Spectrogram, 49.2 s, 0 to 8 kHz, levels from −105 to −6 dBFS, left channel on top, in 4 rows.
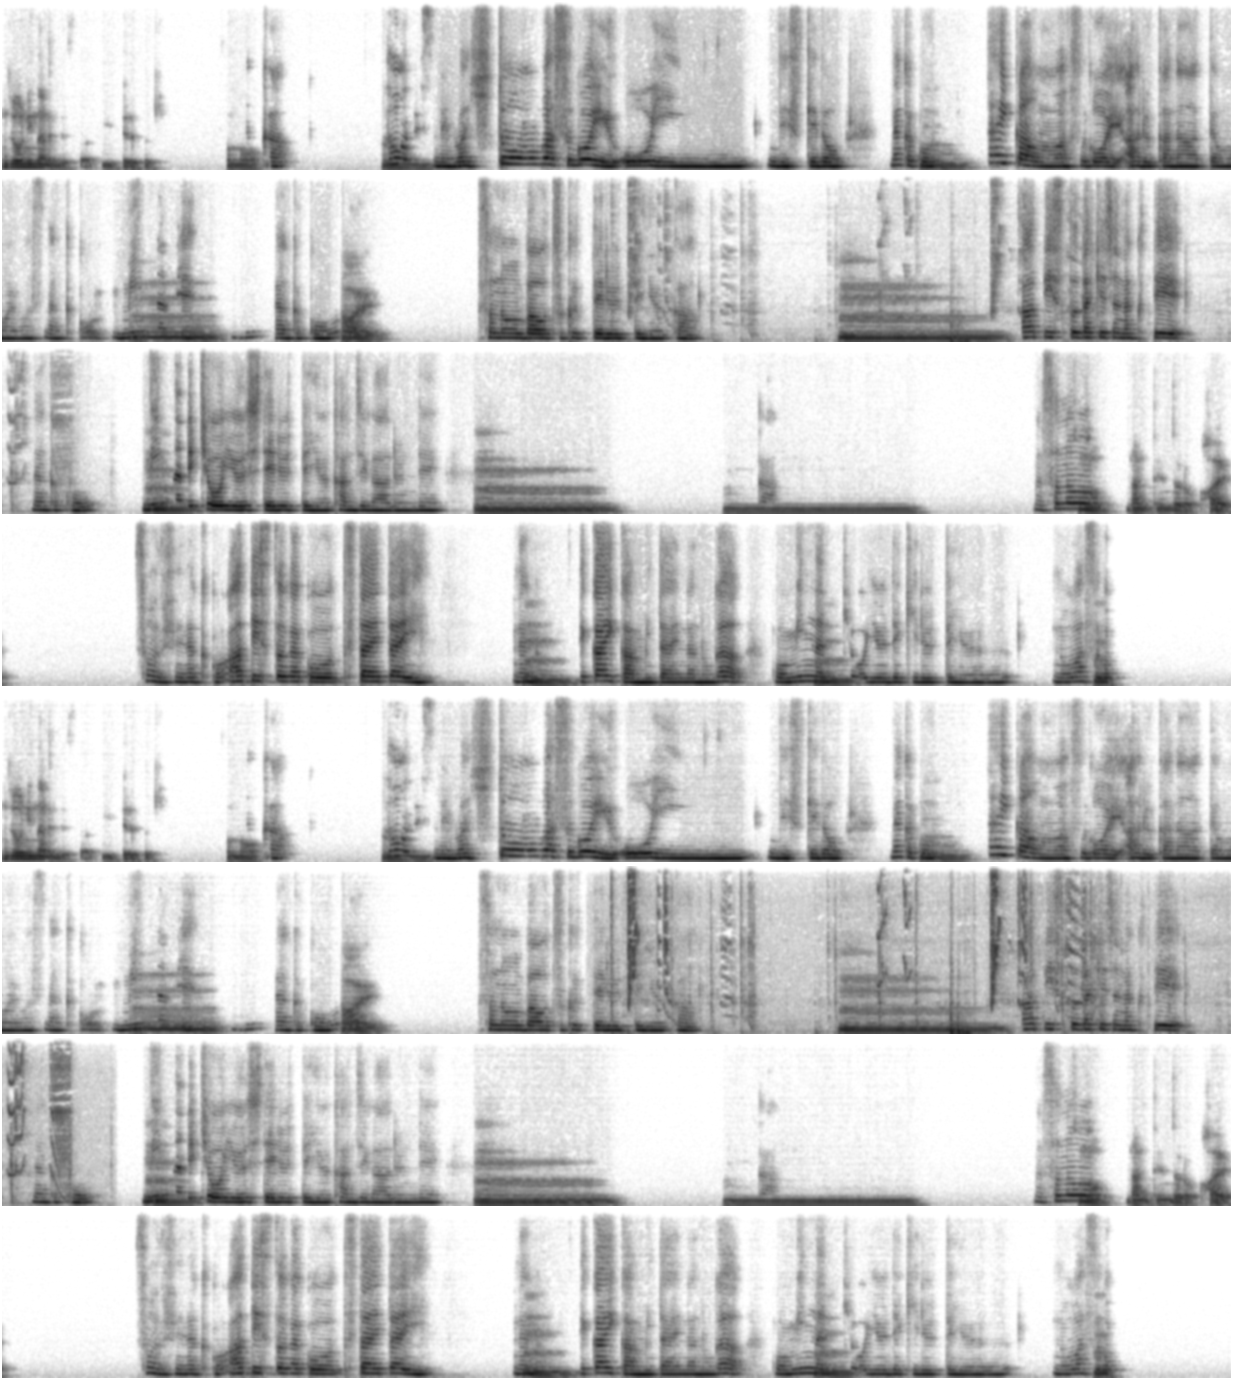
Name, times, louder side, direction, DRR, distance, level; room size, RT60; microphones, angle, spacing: voice 1, 0.0-1.3 2.2-2.5 3.8-4.3 9.2-9.6 13.5-14.9 15.7-16.1 20.6-22.3 26.0-26.6 29.3-30.7 31.8-33.7 35.3-36.9 39.3-39.4 42.1-42.6 45.0-45.5 47.8-47.9, left 1 dB, 5° left, 1.1 m, -24 dB
voice 2, 4.3-8.5 8.9-9.3 9.9-14.2 15.0-15.7 17.1-19.3 22.5-24.1 24.9-25.5 26.0-26.2 26.6-29.0 32.1-32.3 34.9-35.5 38.3-41.2 42.0-42.2 42.6-44.3 44.6-45.1 45.4-47.0 47.4-47.9, left 2 dB, 55° left, 0.6 m, -17 dB
sound 1, 18.2-19.8 20.4-20.7 21.0-23.3 23.7-24.2 24.5-25.3, right 9 dB, 70° right, 0.3 m, -30 dB
4.0 x 3.3 x 2.5 m
head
